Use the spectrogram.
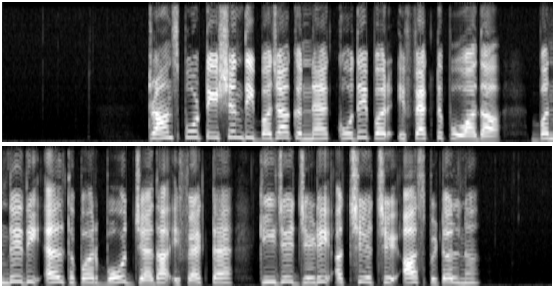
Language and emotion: Dogri, neutral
